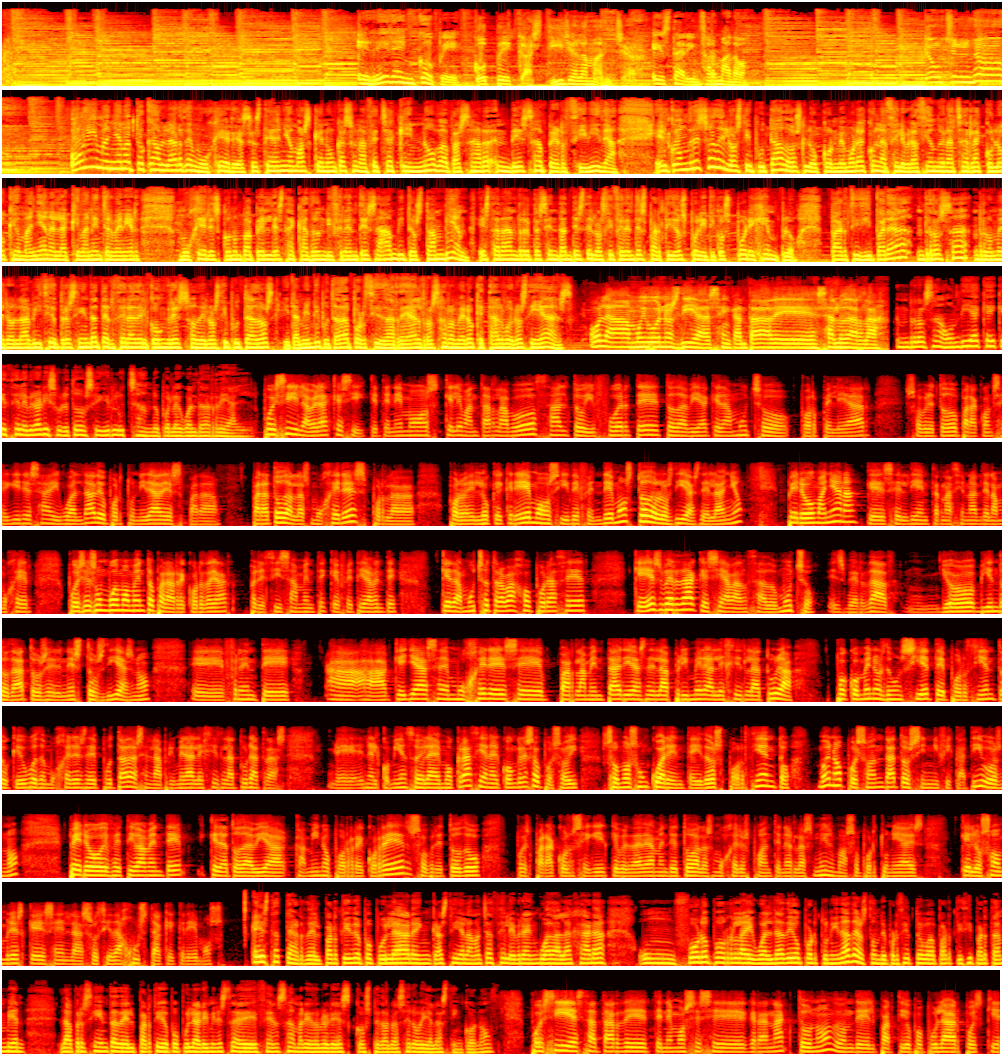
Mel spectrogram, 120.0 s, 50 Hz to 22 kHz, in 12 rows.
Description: Entrevista con Rosa Romero, vpta 3ª del Congreso de los Diputados.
